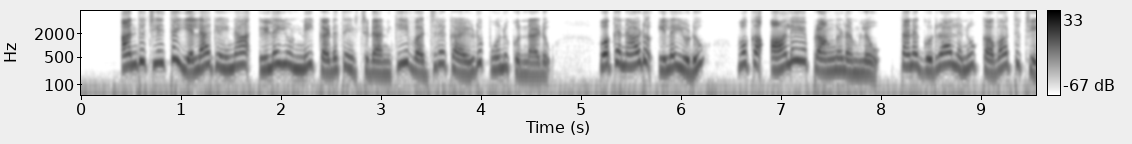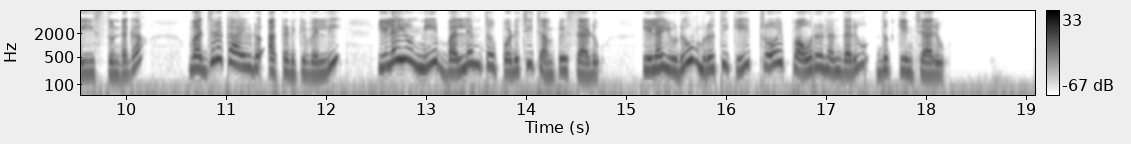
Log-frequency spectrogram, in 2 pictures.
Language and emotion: Telugu, neutral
